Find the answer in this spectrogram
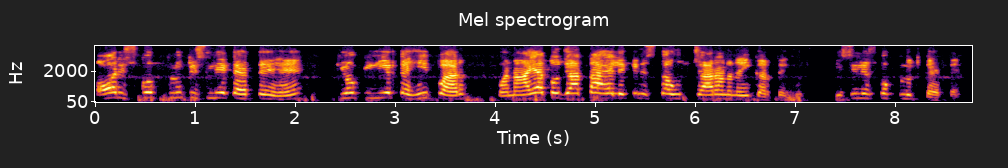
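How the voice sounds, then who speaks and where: Guy teaching a live online class, lively up-and-down voice, dry close sound, repeats stuff slowly so ppl can write. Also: very high voice, creaky, no echo. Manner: dictating slowly, repeating phrases. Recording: dull lo-fi audio.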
